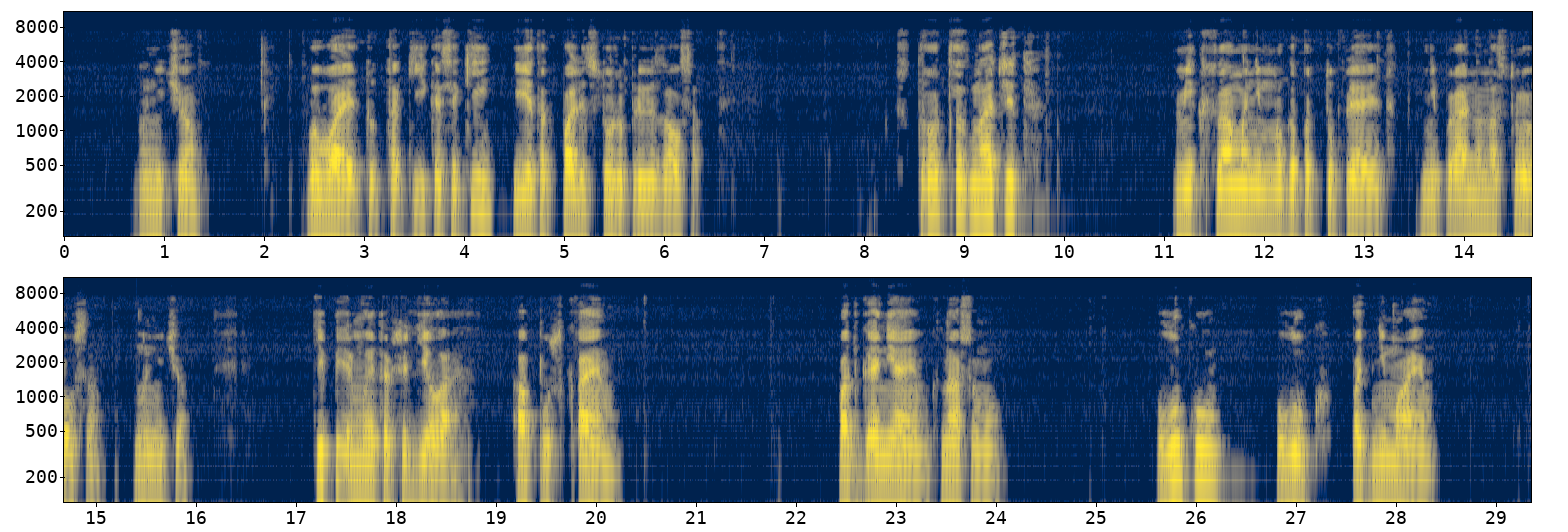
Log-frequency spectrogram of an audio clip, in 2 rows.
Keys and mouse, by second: 2.2 click, 3.3 r, 5.5 click, 5.9 middle click, 7.0 middle click, 8.5 KP_1, 9.6 KP_3, 11.4 shift+middle click, 12.9 shift+middle click, 15.2 g, 17.6 click, 18.4 r, 19.8 click, 20.5-21.9 middle drag, 22.5 g, 25.8 click, 28.0 g.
